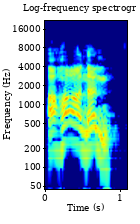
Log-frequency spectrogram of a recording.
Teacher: Easy مد ہے, پوچھیں گے اہانن. حمزہ کی ادائیگی کلیئر رکھنی ہے اور آخر میں نون ساکن ہو جائے گا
